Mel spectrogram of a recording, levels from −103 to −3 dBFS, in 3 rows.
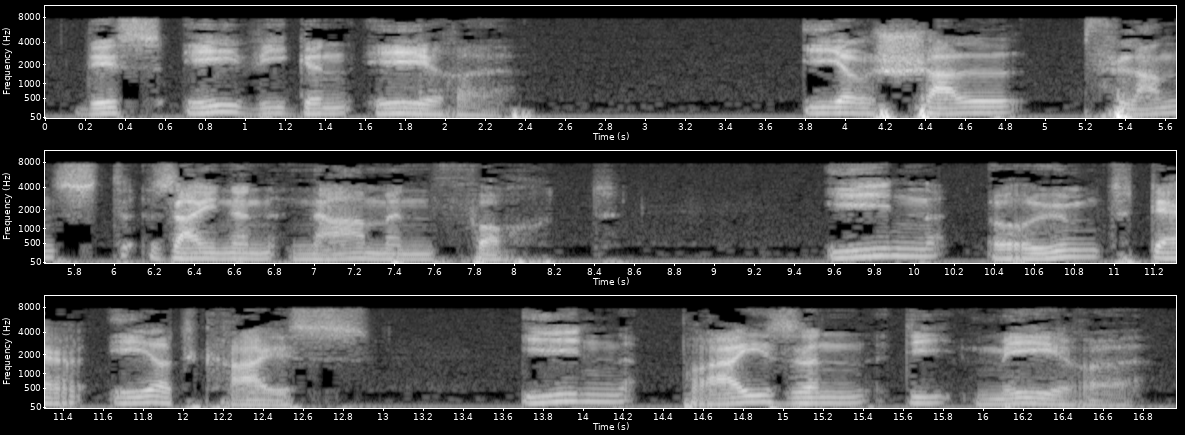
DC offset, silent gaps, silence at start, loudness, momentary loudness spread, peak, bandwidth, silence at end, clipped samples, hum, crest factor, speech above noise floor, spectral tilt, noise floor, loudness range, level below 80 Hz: under 0.1%; none; 0.15 s; -22 LUFS; 16 LU; -2 dBFS; 8 kHz; 0.15 s; under 0.1%; none; 24 dB; 30 dB; -3.5 dB/octave; -53 dBFS; 6 LU; -34 dBFS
